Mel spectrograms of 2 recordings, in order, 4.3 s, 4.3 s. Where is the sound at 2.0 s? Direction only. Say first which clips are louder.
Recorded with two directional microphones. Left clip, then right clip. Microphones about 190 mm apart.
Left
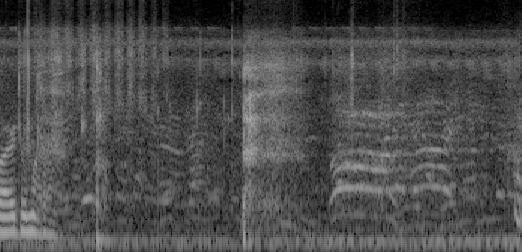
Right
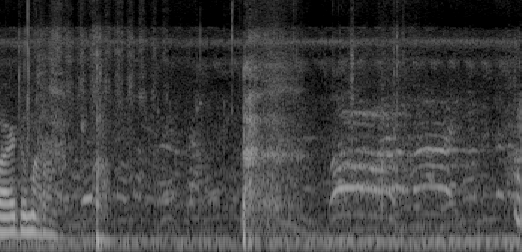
Left 7 dB; 30° right (ahead or behind).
